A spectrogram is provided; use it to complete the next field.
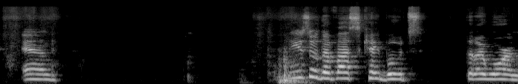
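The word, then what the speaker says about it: Vasque: The boots that I'm completely in love with are called Vesque. Vesque in Spanish, you wouldn't pronounce the V, you'd pronounce it B, but V-A-S-Q-U-E, Vesque. And these are the Vesque boots that I wore in the Camino.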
